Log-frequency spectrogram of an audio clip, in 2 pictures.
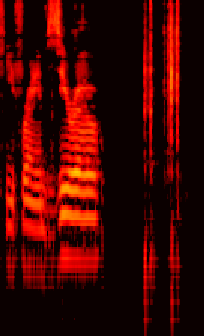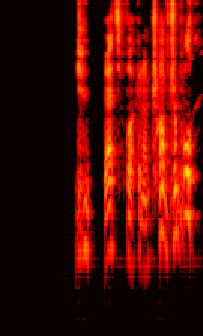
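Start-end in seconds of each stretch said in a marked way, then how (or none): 3.8-5.4 laughing through the words, louder. Real, not acted. Streamer laughing at an awkward playback, words broken by laughter. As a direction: crack up while saying it.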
